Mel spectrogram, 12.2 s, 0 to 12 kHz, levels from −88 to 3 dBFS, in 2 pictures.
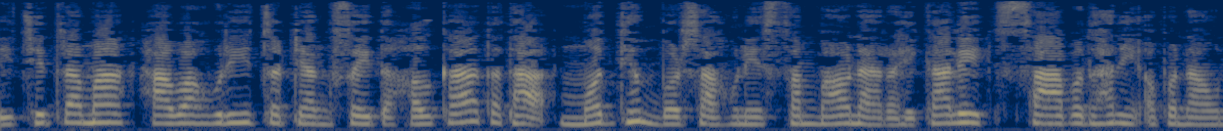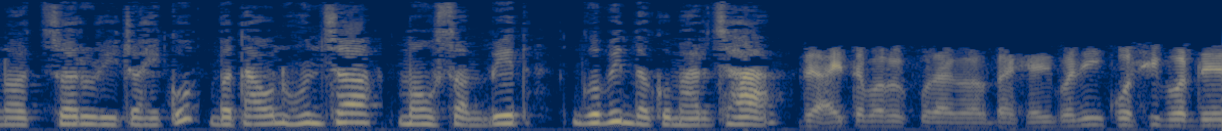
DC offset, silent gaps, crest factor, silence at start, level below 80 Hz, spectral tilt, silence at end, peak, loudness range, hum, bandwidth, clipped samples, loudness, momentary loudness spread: under 0.1%; none; 20 dB; 0 s; -74 dBFS; -4 dB/octave; 0 s; -14 dBFS; 2 LU; none; 12 kHz; under 0.1%; -34 LUFS; 8 LU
